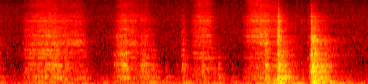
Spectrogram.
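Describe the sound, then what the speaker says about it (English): A wooden gear with a square center hole slides onto an axle, making soft rasping, rubbing wood scrapes in several strokes. The strokes are faint and close, with the last two sharper. "Okay, the gear has a square-shaped hole in the middle. Simply slides right onto the axle."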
